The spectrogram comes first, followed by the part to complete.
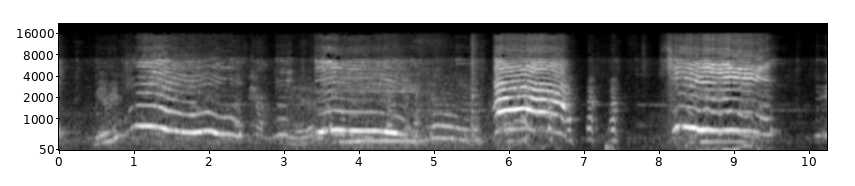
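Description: High-pitched crying: four long, wavering wails of a second or two each, separated by short pauses.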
